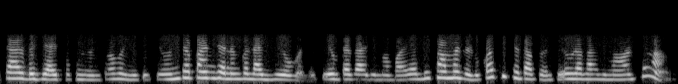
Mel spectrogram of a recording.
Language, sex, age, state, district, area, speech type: Nepali, female, 18-30, West Bengal, Darjeeling, rural, conversation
